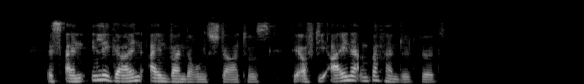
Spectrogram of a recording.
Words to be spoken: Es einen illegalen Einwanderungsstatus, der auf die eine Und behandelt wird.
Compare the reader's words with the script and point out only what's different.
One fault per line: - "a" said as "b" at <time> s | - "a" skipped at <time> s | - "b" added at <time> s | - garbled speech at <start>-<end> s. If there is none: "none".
none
